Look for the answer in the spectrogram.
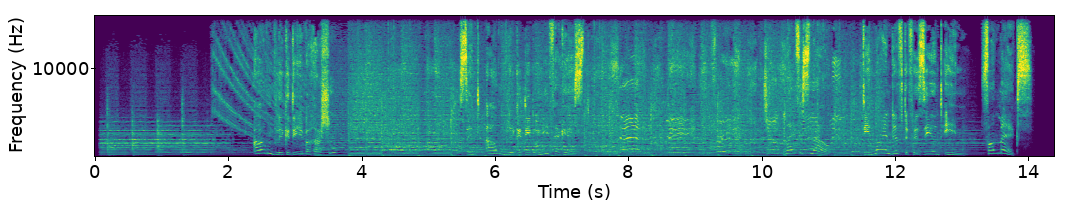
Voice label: tv spot parfum; mexx

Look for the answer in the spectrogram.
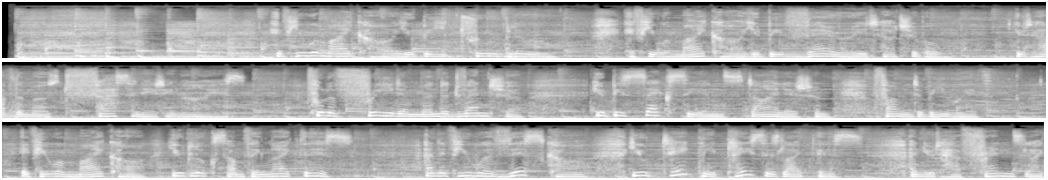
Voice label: uk englisch; LOFT VOICES

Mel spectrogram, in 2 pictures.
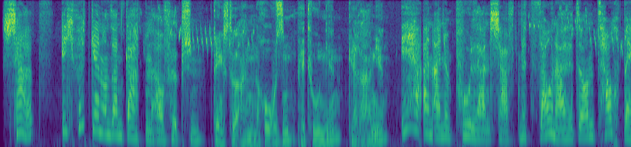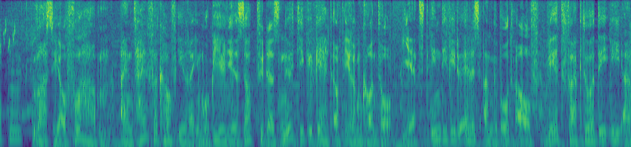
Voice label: Radio-Spot; Wertfaktor

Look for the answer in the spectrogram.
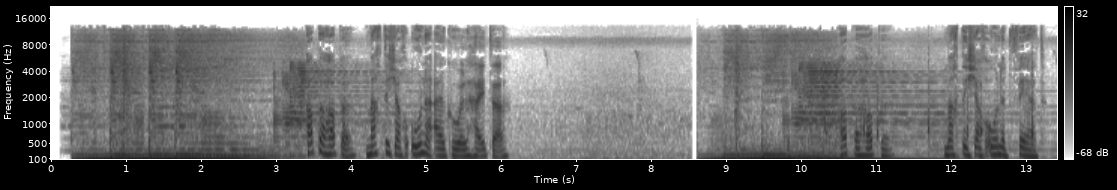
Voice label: commercial abbinder; LOFT VOICES

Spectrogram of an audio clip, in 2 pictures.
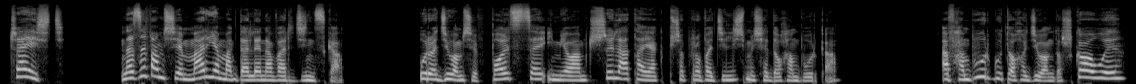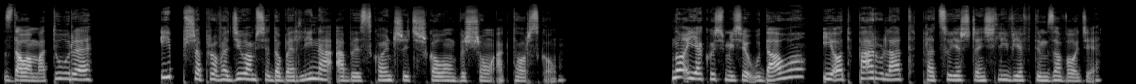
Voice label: Polnisch

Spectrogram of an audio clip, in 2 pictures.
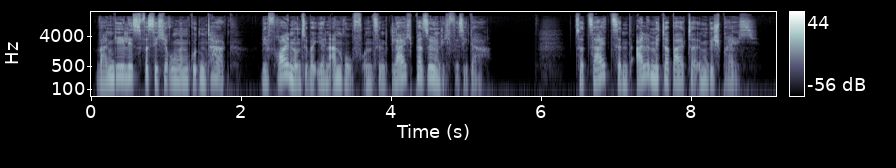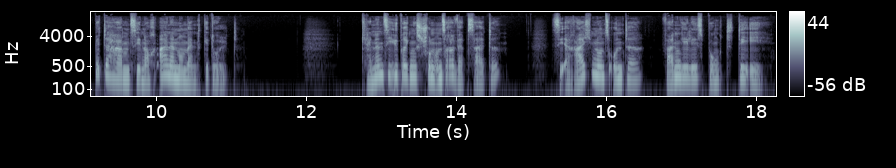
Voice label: Telefonwarteschleife

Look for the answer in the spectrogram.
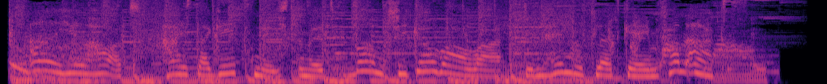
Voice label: tv spot werblich jugendlich sexy; axe

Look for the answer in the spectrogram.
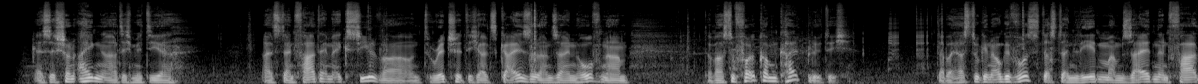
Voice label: hoerspiel; audible; LOFT VOICES

